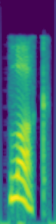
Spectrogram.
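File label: "luck", English, female; noun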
